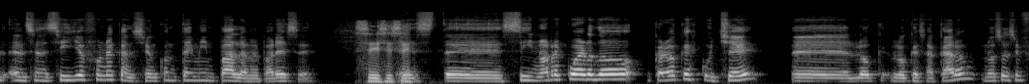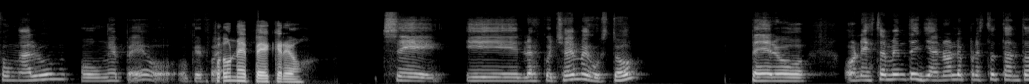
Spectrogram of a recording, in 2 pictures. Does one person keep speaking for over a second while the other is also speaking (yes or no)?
no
